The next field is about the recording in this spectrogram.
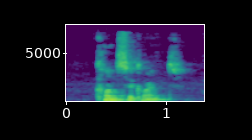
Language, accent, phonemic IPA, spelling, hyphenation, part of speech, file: English, Southern England, /ˈkɒn.sɪ.kwənt/, consequent, con‧se‧quent, adjective / noun, LL-Q1860 (eng)-consequent.wav
- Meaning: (adjective) 1. Following as a result, inference, or natural effect 2. Of or pertaining to consequences 3. Of a stream, having a course determined by the slope it formed on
